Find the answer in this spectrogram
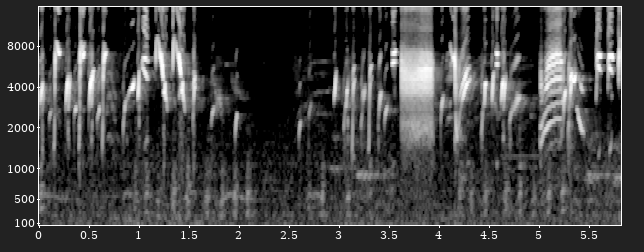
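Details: Goldfinch bred in captivity sings a sparkling medley: rapid chirps, a brief pause, then a harsh buzzy note followed by more tinkling, twittering phrases.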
